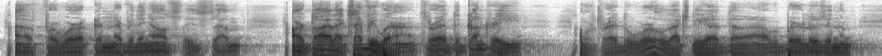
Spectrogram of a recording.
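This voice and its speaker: A man's very deep, low voice with a dark, mellow tone, vocal fry, fairly even intonation and a moderate pace. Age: old. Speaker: folk singer-songwriter. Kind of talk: live performance banter. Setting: church stage with audience. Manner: halting.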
